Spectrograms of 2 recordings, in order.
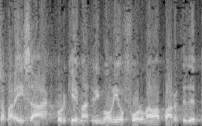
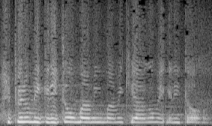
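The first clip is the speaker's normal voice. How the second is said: put-on high, whimpering girl tattling to mami, fading softer; whiny daughter voice; 11 semitones higher, 4 dB quieter than usual. Preacher mocking a young wife complaining to her mother, high whine. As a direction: cry to mommy in a high pleading whine that fades out.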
